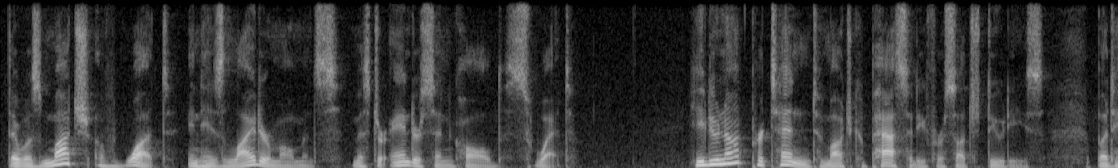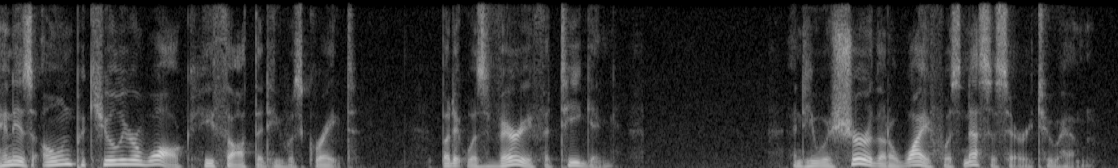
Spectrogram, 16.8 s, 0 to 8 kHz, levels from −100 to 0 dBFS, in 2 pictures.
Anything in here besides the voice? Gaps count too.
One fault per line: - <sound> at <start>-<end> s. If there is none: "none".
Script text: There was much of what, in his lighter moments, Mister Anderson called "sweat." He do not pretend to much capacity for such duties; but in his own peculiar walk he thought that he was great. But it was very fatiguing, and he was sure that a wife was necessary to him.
none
